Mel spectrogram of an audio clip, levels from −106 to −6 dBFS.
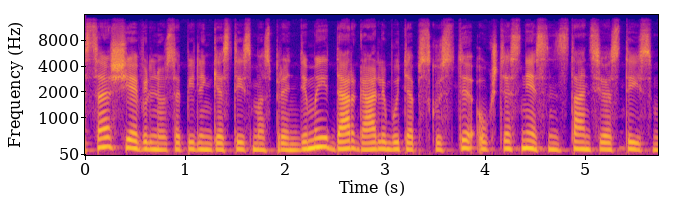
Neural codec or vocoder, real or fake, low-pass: none; real; 14.4 kHz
